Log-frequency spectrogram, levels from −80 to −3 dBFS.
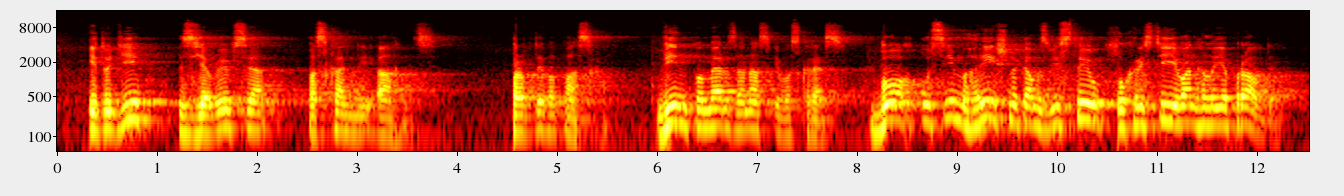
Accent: native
